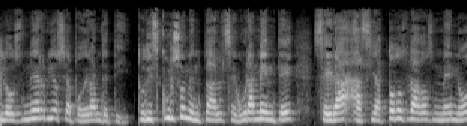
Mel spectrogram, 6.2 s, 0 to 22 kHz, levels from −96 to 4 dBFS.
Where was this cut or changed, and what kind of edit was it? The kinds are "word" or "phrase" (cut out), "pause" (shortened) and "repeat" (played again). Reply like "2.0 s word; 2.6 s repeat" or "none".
1.8 s pause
